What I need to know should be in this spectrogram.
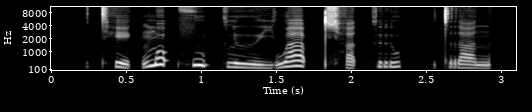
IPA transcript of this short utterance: tʰ e˨˩ k̚ m ɔ˥˩ ʔ f u˥˩ ʔ k l ɯː˨˩ j w aː˥˩ p̚ t͡ɕʰ a˨˩ t̚ k r u˦˥ k̚ | t r a˧ n

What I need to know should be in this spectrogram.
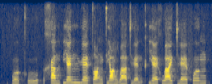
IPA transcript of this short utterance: p o˧˥ ʊ̯ kʰ u˧˥ | x a˥˩ n p j ɛ˥ n m ɥ ɛ˥˩ t̪ ɑ˧˥ ŋ t̪ j ɑ˥˩ ŋ w ä˧˥ t̪ ɥ ɛ˨˩ n pʰ j ɛ˥˩ x w a˥ ɪ̯ t̪ ɥ ɛ˧˥ f ɤ˥ ŋ

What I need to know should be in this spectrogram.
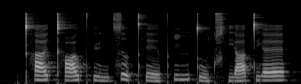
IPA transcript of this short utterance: kʰ a˧˥ ɪ̯ kʰ ɑ˧˥ ʊ̯ pʰ y˨˩ n t͡s ɹ̩˥˩ t̪ʰ e˨˩ ɪ̯ pʰ i˥ ŋ t̪ u˨˩ t͡ɕʰ j ä˧˥ t̪ j ɛ˥

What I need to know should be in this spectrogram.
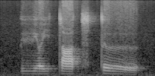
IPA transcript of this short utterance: vʲ o j t ɑ t͡s t ɯ

